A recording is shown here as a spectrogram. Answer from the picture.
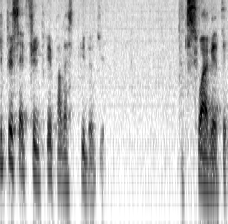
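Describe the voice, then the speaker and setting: A man with a Quebec accent speaks at a moderate pace in a dark, mellow tone with vocal fry. His pitch swings very widely. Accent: Québécois French. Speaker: pastor. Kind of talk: sermon. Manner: animated.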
